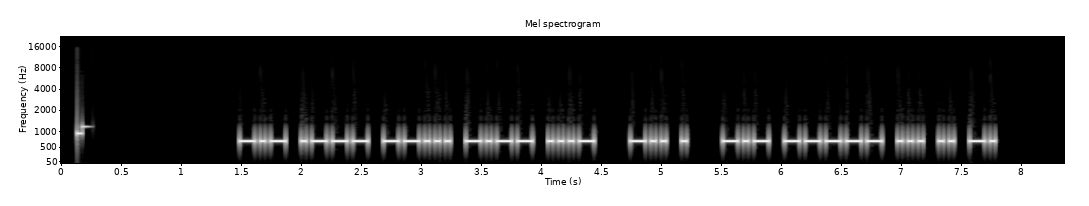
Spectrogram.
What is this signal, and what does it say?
Morse code, heard as a keyed tone, about 28 wpm, 700 Hz. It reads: KJ7YV DE K0SIN
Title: USA Callsign DE Callsign - 5 Characters - 28wpm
